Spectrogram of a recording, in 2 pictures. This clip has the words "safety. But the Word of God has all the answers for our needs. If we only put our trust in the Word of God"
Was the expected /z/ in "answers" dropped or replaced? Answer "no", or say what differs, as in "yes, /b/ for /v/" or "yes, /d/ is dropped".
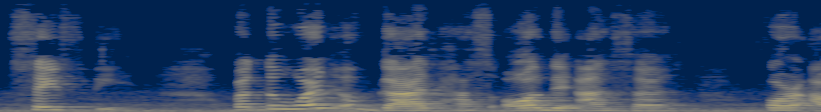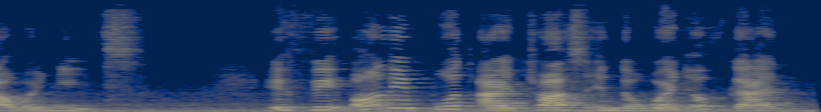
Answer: yes, /z/ is dropped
